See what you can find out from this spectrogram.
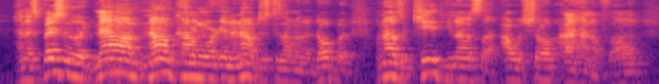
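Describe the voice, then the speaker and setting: A man with a fairly high pitch talks at a very fast pace with hardly any pauses, lively intonation and big swings in loudness, over noticeable background noise. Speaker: rapper. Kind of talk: casual podcast interview. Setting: studio.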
